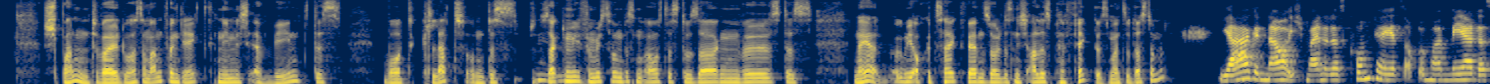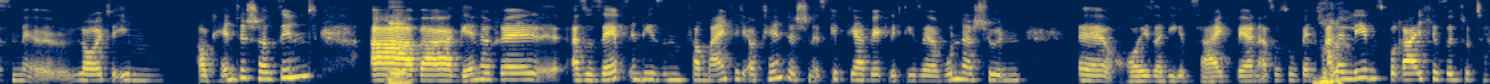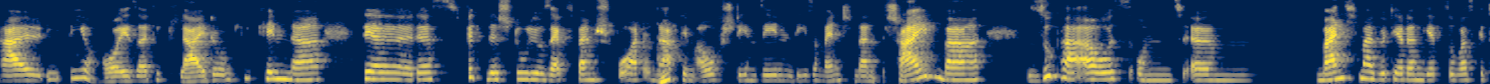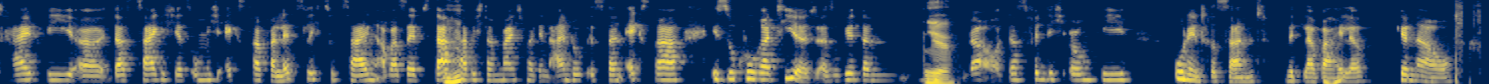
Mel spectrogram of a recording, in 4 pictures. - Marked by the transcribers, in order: drawn out: "aber"; laughing while speaking: "Ja"; stressed: "scheinbar"; other background noise
- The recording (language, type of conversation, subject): German, podcast, Was macht für dich eine Influencerin oder einen Influencer glaubwürdig?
